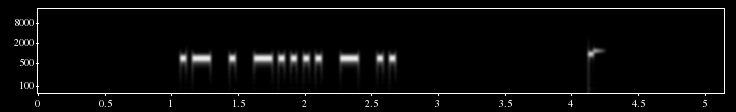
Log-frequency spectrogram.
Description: Morse code, heard as a keyed tone, about 22 wpm, 700 Hz. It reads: AE6TI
